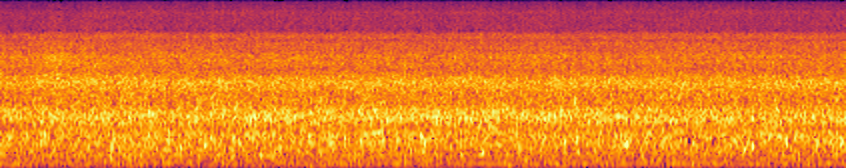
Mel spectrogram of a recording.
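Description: Water rushing steadily through an enclosed tube water slide, an even, unbroken wash of noise.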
